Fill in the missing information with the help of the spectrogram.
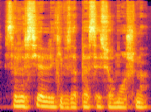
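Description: A tender, grateful young girl speaks softly and earnestly, as a man reads her lines in an audiobook. The voice has a dark, mellow timbre with a husky edge. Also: medium pitch, steady tone, moderate pace, close to an everyday voice.

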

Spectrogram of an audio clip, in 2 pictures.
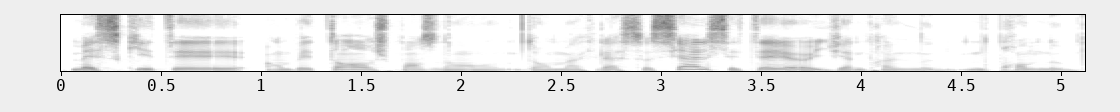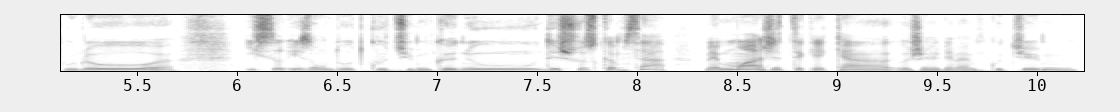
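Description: A woman's voice: low-pitched, fairly even intonation, moderate pace, darkish tone, no echo. A woman from the Charleroi area of Belgium with a Charleroi accent, a slam poet chatting animatedly as an interview guest and laughing often. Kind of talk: casual interview storytelling.

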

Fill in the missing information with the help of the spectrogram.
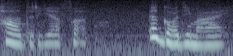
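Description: A woman acting a spirited young village woman in an old Egyptian radio drama, with an Egyptian Arabic accent and an expressive delivery. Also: on the high side, fast talker, husky. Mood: hushed. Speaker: Maysoun, heroine.

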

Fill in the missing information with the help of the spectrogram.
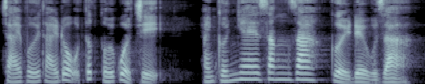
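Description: Brief: female storyteller, lower pitch, steady dramatic narration. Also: a little fast.

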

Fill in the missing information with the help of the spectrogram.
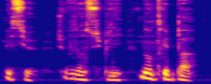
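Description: A man's voice: mid-range voice, normal speed, dark tone, slightly rough. A man voicing a frightened young guardsman who begs his friends to stay back, tense and pleading. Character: frightened young male guardsman hiding a secret.

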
